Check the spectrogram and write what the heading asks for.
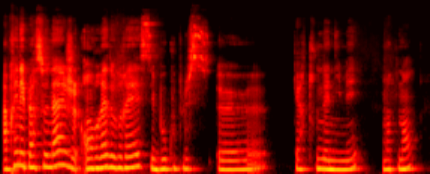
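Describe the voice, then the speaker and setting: A fairly high-voiced woman talks loosely to her livestream audience as she draws. She drifts in and out of English phrases and hums or mutters to herself between thoughts. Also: flat delivery, unhurried, mellow. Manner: chatty, mixes English phrases into French. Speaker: art livestreamer. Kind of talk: casual livestream chat while drawing.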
